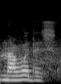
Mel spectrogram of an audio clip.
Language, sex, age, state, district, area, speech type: Sanskrit, male, 18-30, Kerala, Idukki, urban, spontaneous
